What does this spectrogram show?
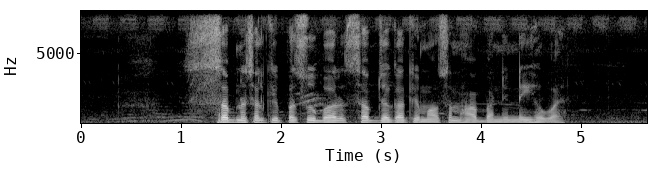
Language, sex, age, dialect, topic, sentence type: Chhattisgarhi, male, 25-30, Central, agriculture, statement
